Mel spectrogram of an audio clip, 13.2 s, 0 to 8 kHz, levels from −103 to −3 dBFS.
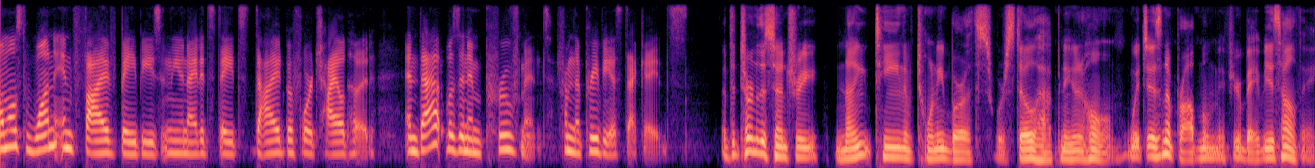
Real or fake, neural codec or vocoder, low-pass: real; none; 7.2 kHz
